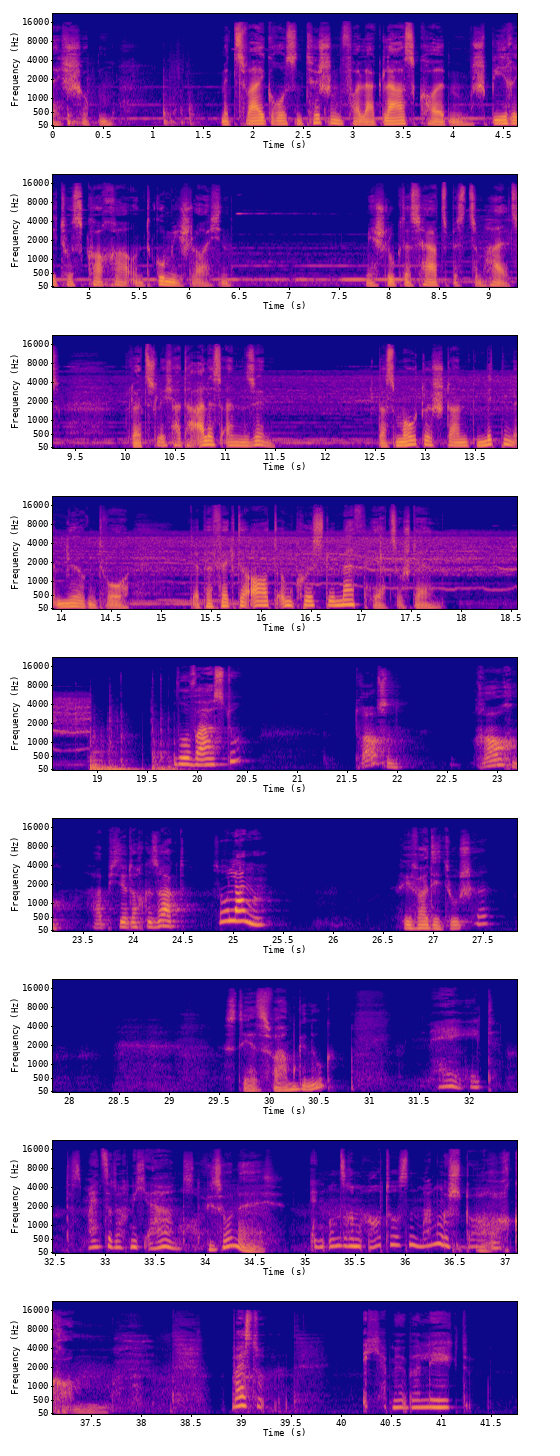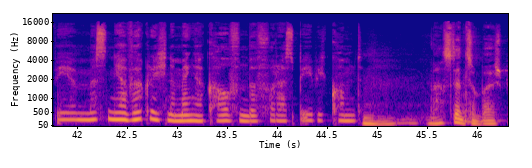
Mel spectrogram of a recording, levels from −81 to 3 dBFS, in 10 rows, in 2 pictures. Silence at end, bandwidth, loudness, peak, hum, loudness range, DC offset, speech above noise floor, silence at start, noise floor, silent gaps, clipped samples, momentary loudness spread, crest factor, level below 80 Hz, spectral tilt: 0 s; 16.5 kHz; -25 LUFS; -2 dBFS; none; 9 LU; under 0.1%; 45 dB; 0 s; -69 dBFS; none; under 0.1%; 20 LU; 24 dB; -44 dBFS; -4.5 dB/octave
